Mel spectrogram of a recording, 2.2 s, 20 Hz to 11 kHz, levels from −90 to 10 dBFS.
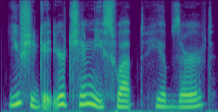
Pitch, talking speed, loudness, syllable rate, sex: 215 Hz, 220 wpm, -16 LUFS, 5.4 syllables/s, female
